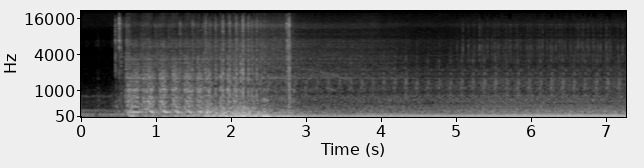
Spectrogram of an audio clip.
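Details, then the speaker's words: 2006 Iveco Daily 35C14, 3.0 HPI F1C diesel, 136 hp, after fixing its hot no-start fault without a diagnostic tool. Hot start: a brief crank, then it fires first time into a steady, even idle with no flashing lights. Normal hot start. "As you can hear, the engine is running okay, there's no flashing lights, problem is fixed."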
